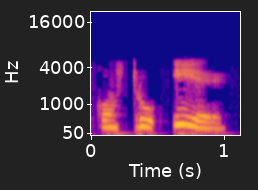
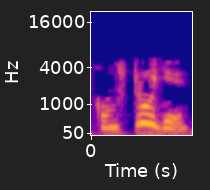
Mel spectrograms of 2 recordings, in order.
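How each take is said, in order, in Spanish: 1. La y se pronuncia como un sonido vocálico, como i. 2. La y se pronuncia como un sonido consonántico. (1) "no dices construye, ¿no? No dices así" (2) "tú la pronuncias como Y, tú dices construye"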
